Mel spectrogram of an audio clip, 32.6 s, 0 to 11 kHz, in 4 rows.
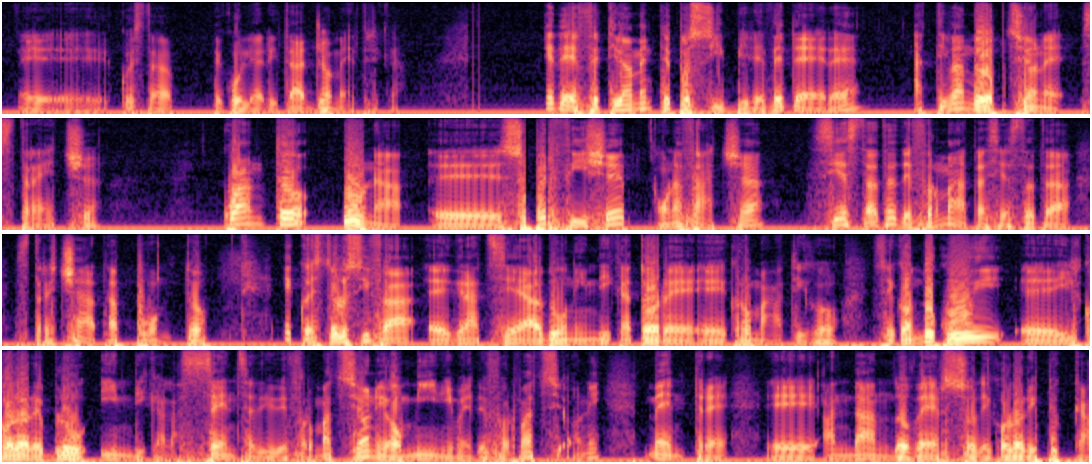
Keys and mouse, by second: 3.4-8.7 drag, 9.4-11.2 drag.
